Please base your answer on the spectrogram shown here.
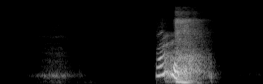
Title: Late August sneezes 🤧 allergies or cold?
